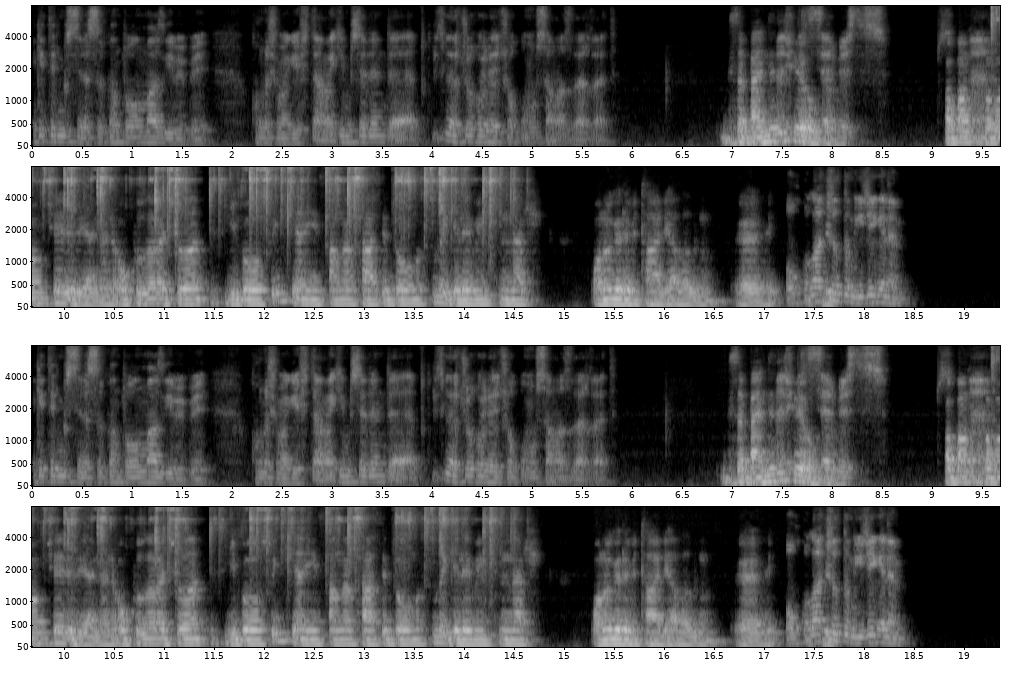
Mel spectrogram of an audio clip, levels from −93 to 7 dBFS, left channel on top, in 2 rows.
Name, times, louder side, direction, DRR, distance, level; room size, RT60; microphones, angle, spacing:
voice 1, 0.0-5.7 7.4-8.5 9.0-9.7 17.2-18.3, right 2 dB, 35° right, 0.7 m, -39 dB
voice 2, 6.9-8.0 9.1-14.7 15.3-17.1 17.6-17.7, equal, 20° right, 1.1 m, -27 dB
sound 1, 9.6-10.5 10.7-14.6, left 6 dB, 25° left, 0.4 m, -29 dB
2.3 x 2.2 x 2.8 m
head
